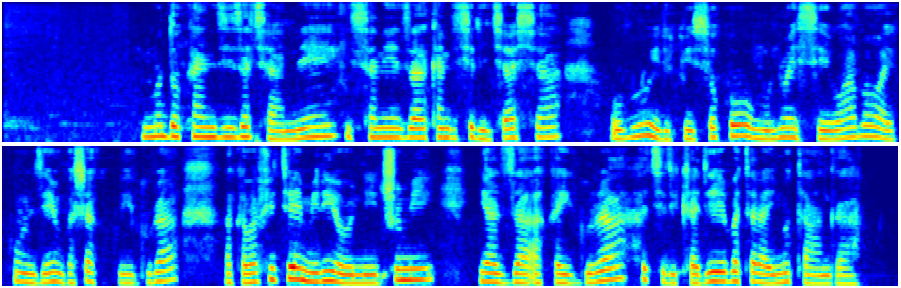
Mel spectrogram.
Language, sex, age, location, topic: Kinyarwanda, female, 18-24, Huye, finance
